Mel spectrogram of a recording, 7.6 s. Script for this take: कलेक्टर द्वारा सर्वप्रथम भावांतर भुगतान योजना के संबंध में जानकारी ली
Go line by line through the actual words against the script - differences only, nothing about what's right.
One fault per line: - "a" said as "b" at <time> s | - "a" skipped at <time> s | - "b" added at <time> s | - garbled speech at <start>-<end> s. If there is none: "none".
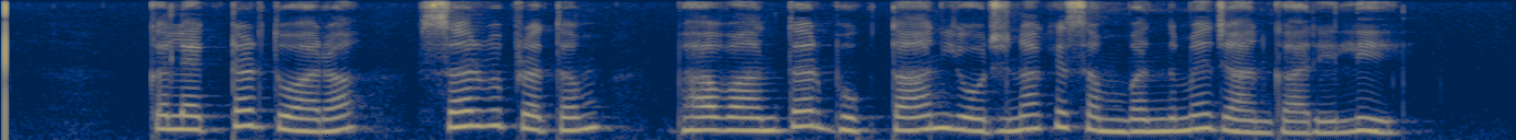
none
